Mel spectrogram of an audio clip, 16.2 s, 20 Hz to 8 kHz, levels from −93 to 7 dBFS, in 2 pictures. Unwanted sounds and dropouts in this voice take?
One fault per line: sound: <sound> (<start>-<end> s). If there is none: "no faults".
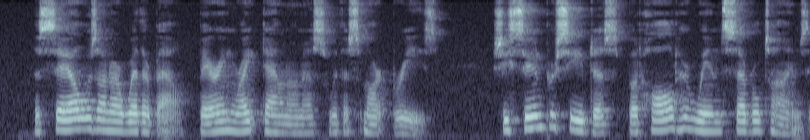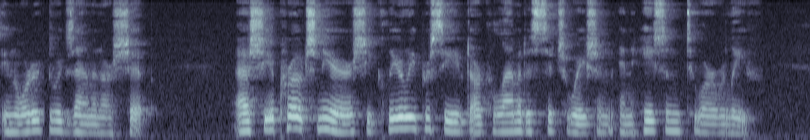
sound: dropout (8.5-8.6 s)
